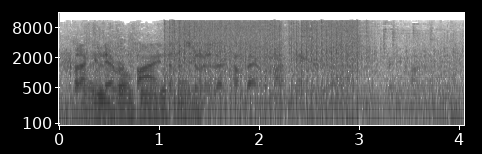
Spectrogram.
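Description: A loud explosion bursts nearby.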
